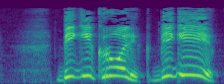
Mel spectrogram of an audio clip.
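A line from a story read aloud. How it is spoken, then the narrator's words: Shouting after someone. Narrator (Russian): крикнула Юлька вдогонку зверьку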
